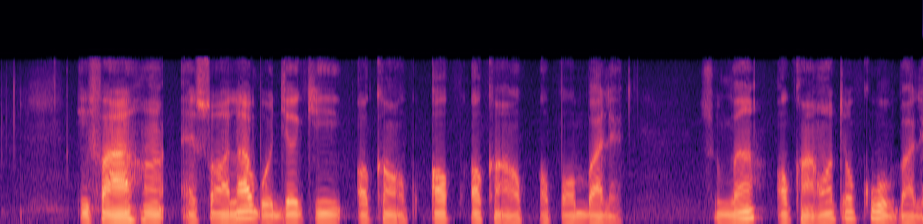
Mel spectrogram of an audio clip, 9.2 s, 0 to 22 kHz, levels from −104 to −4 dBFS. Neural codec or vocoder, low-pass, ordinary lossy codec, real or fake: codec, 16 kHz, 0.8 kbps, ZipCodec; 7.2 kHz; none; fake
